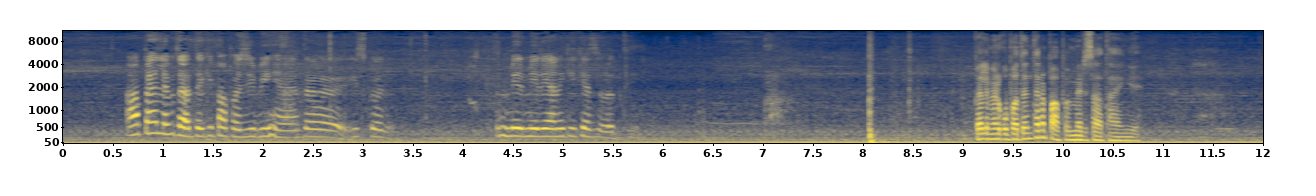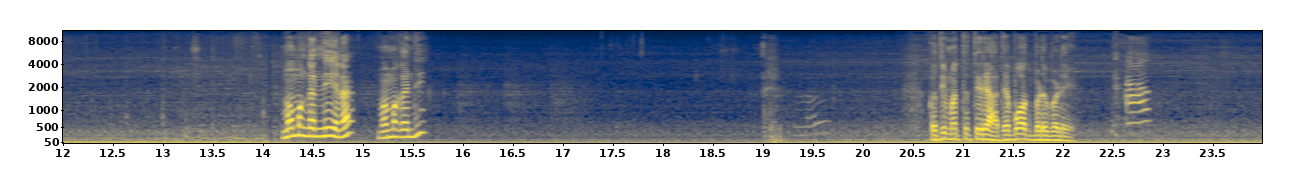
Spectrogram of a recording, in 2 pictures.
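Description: A young woman talks close by in a gentle, playful voice.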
